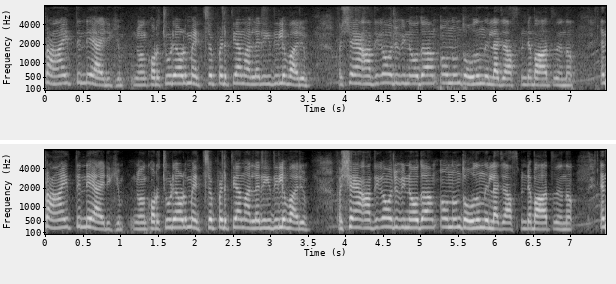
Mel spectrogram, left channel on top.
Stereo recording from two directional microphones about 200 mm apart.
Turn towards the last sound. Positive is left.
turn(degrees=-35)  # may be behind; listen again after turning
